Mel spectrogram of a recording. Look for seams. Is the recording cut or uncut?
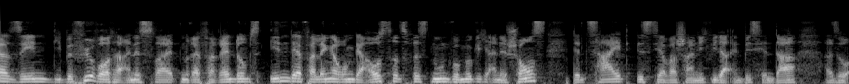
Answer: uncut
